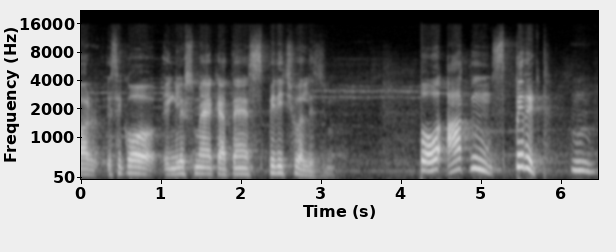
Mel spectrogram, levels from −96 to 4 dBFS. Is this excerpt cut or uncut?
cut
